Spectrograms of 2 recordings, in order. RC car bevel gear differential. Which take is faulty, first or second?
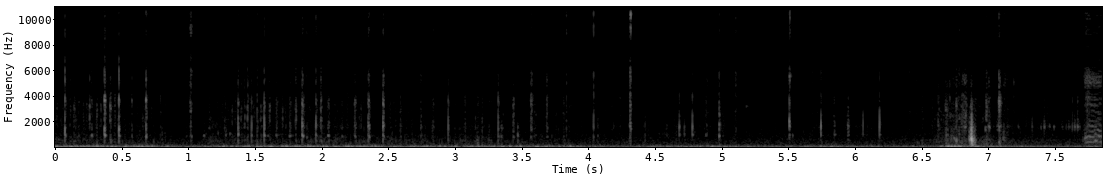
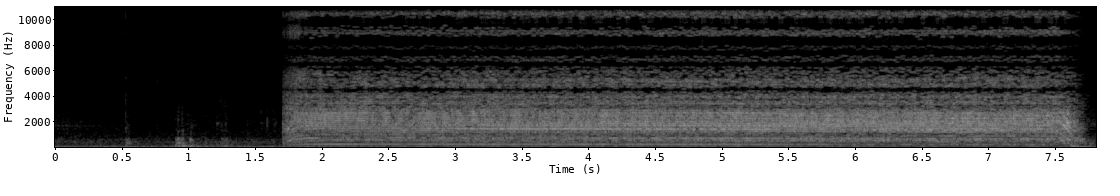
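first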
